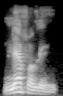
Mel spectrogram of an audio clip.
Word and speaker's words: Nephilim: means the Fallen ones which in Hebrew is pronounced Nephilim where it states in Genesis 64 there were Nephilim or Giants in the earth in those days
